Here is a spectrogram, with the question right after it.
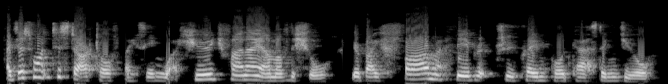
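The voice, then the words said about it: Scottish accent. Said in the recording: “is from Scotland. ... I love the Scottish brogue. ... It's an accent. ... I love the Scottish accent.”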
